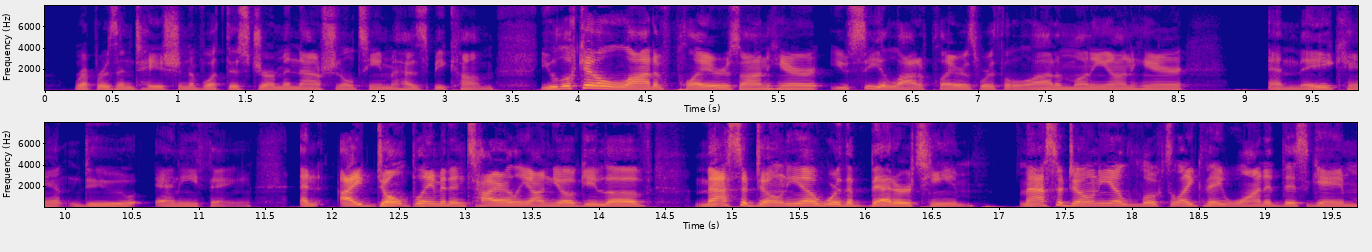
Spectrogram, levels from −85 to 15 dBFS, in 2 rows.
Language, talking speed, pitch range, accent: English, 175 wpm, 135-180 Hz, American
